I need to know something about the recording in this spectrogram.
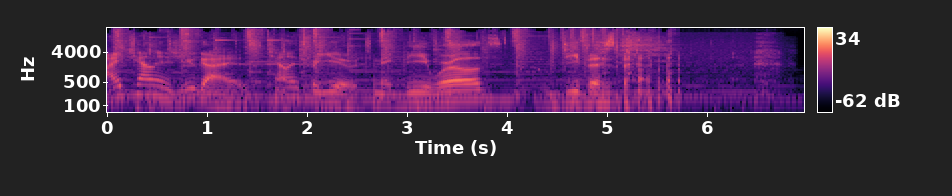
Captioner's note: laughs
